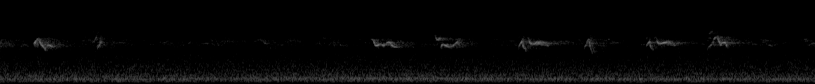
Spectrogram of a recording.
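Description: Faint birds chirping over a soft outdoor hiss: short, bending chirps, irregular, about one or two a second.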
